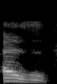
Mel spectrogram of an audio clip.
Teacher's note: Ingat zai bukan hams, dia jahar jangan sampai keluar udara.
